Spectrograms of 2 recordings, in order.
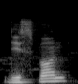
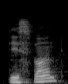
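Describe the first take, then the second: No difference in how they are said.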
